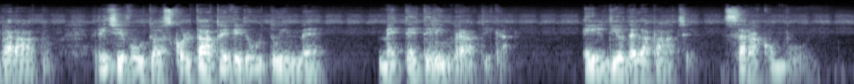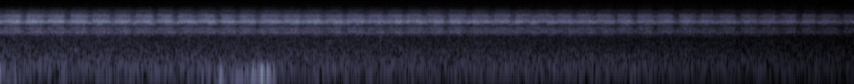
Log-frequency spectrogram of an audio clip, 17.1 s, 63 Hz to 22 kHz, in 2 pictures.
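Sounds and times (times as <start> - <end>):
high-pitched insect chirring: 0.0 - 17.0.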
